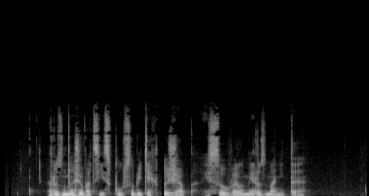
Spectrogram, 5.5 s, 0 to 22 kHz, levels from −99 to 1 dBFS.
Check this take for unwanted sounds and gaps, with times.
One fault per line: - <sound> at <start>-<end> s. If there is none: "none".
- dropout at 2.4-2.5 s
